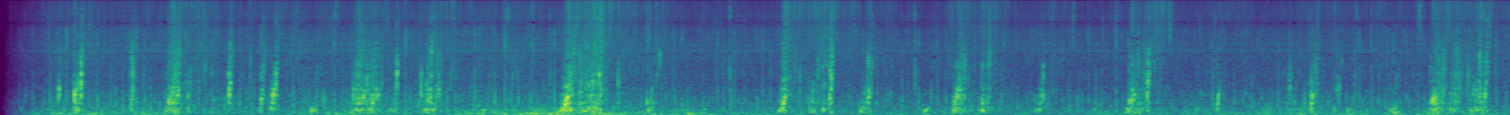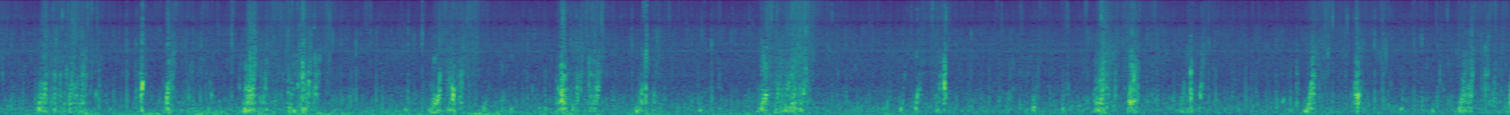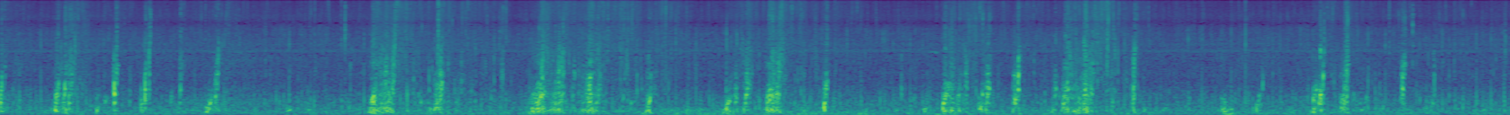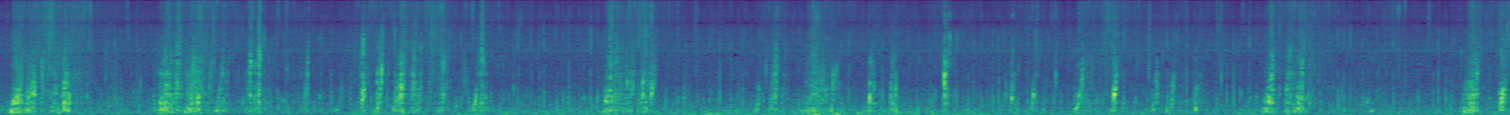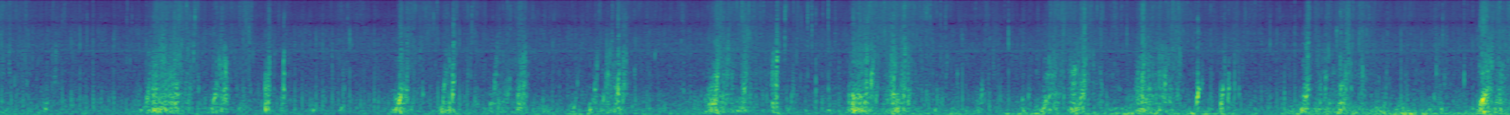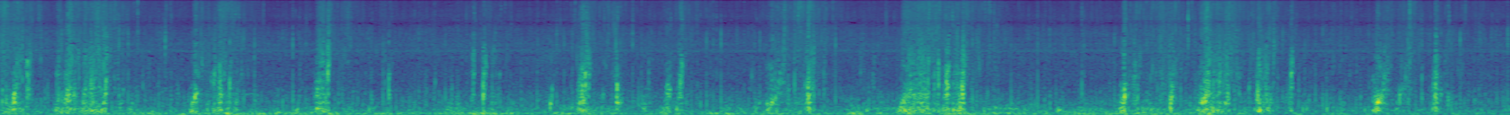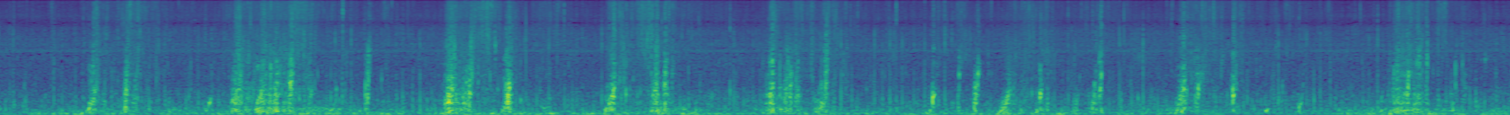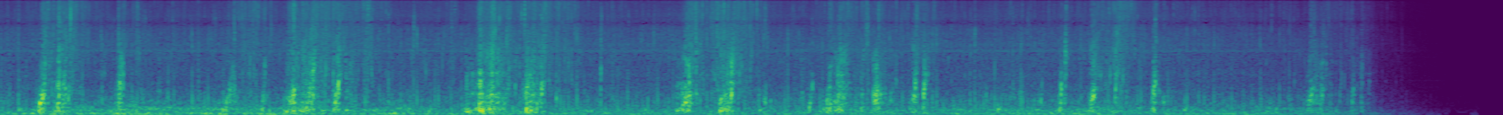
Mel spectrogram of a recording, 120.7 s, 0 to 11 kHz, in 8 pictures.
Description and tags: Islanti, muta kuplii, kiehuu, kuuma lähde, mutalähde / Iceland, geothermal mud boiling, bubbling, hot spring, a close sound
Savilähteen kuplintaa, pientä porinaa ja isoja, paksuja loiskahduksia. Lähiääni.
Paikka/Place: Islanti / Iceland
Aika/Date: 1981
Boil, Bubble, Clay, Field-Recording, Finnish-Broadcasting-Company, Geoterminen, Iceland, Islanti, Kiehua, Kuplat, Kuplia, Mud, Muta, Pool, Pulputtaa, Pulputus, Savi, Soundfx, Tehosteet, Yle, Yleisradio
